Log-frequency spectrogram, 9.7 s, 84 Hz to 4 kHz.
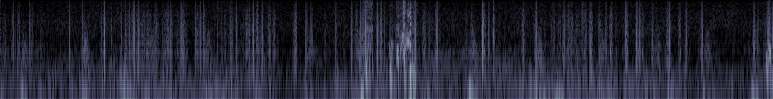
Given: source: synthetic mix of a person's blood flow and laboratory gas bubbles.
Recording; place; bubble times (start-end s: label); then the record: Doppler ultrasound of blood flow; subclavian vein
4.54-4.66 s: bubbles
4.85-5.22 s: bubbles
9.54-9.68 s: bubbles
From the record:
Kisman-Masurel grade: 223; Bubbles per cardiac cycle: several, 3 to 8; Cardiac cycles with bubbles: 10 to 50%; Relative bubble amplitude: loud (0.450 to 0.775); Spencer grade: 2 (many but less than half of the cardiac periods contain bubble signals, singularly or in groups); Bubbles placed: anywhere in the cardiac cycle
